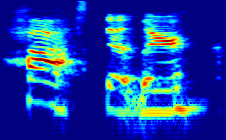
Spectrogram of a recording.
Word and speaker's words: Hostetler: It has a short O, Hostetler.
